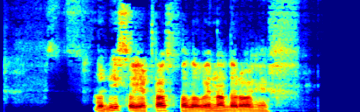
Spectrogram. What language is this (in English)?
Ukrainian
